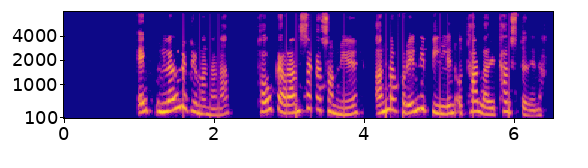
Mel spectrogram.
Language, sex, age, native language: Icelandic, female, 40-49, Icelandic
